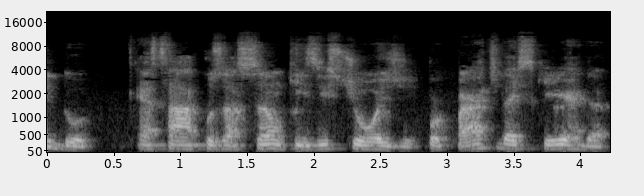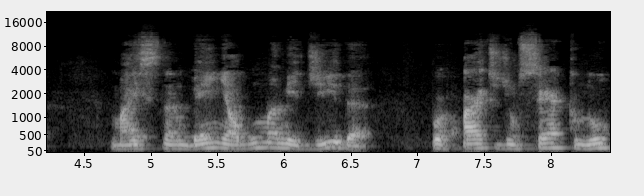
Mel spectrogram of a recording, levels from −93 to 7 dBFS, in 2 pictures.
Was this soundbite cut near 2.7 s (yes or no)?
yes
